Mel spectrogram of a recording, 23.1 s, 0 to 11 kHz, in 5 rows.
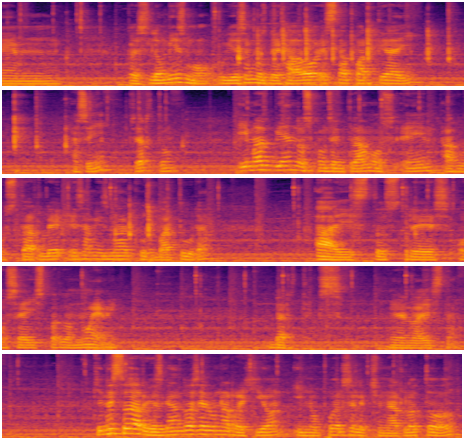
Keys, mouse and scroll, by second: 0.2 shift+middle click, 0.7-2.4 middle drag, 2.5-4.6 ctrl+z, 5.5 middle click, 5.6 scroll down 1, 6.0 shift+middle click, 7.0 middle click, 8.2 click, 8.8 middle click, 9.2-9.6 scroll up 2, 9.9 shift+click, 10.7 ctrl+z, 11.3 click, 12.7 shift+click, 13.5 middle click, 14.6-15.8 drag, 16.3 click, 17.3 click, 18.2 middle click, 19.3 click, 20.5 click, 21.2 middle click, 21.8 scroll down 1, 22.1 middle click.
